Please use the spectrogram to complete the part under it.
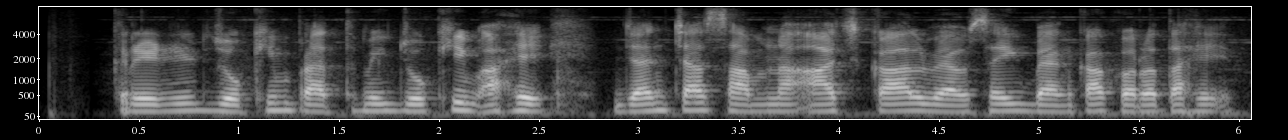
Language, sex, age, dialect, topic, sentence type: Marathi, male, 18-24, Northern Konkan, banking, statement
